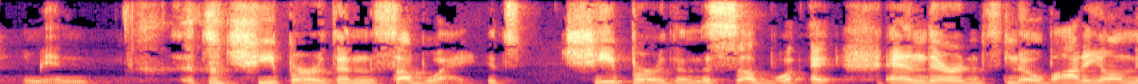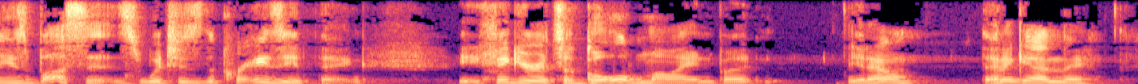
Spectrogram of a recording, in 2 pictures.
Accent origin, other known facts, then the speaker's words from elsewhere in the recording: Hawaii, United States; born there; I was a military brat when I was a kid, so I was born in Hawaii of all places, and not that I remember very much from it.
